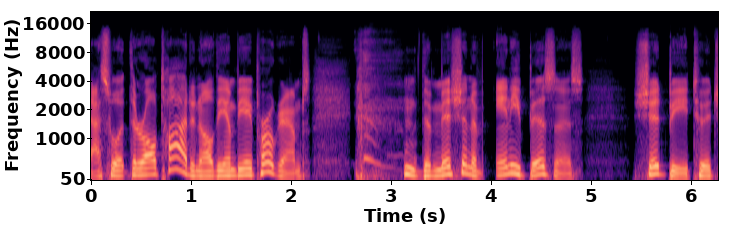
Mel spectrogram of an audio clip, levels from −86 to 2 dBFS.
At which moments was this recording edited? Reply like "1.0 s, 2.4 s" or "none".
2.6 s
